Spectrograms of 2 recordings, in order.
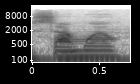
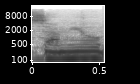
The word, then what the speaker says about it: Samuel: But the second center back now going to have is Walter Samuel. Says Samuel, but it's pronounced Samuel.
